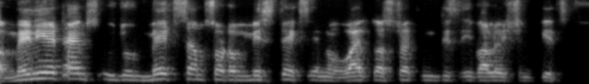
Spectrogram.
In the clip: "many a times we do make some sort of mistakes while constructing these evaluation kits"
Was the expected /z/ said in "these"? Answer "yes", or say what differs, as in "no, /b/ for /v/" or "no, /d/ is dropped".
no, /s/ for /z/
